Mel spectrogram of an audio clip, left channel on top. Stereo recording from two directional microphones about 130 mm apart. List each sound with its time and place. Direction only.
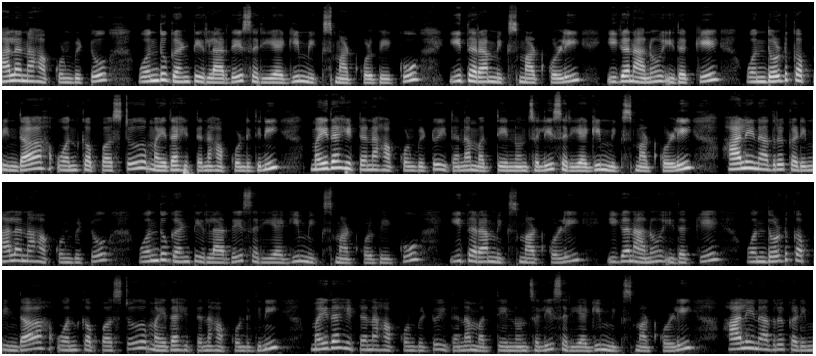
0.0 s a woman's voice: 45° left (ahead or behind)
